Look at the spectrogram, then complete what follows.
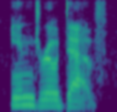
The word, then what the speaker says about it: Indra Dev: Tonight we speak of Indra Dev, pronounced Indra Dev, the thunder wielder, the rain bringer, the king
